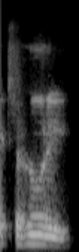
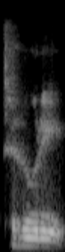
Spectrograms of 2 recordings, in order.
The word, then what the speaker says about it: Tehuti: that's why i say my name is nah uh tahuti but but most people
